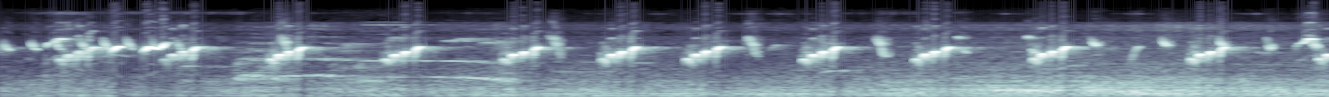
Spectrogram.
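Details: Kutilang emas bulbul, a recording meant as a model for training kept birds to sing more often: bright, sharp chirped notes rising and falling, repeated in quick clusters about twice a second, with a faint low background rumble.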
